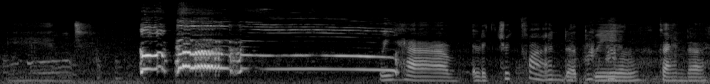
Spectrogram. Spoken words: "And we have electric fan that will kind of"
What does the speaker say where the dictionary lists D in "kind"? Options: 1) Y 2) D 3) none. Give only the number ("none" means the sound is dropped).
2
